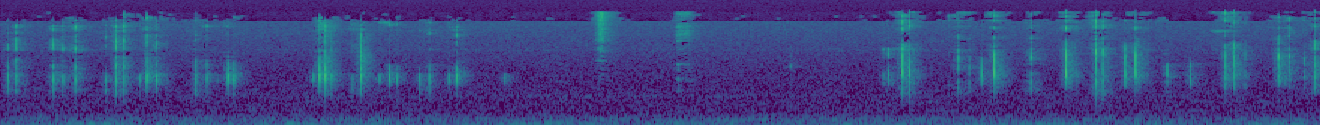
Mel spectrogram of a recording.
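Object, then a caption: Metal pen nib on a paper page. A quill pen's metal nib, held in the fingertips, scratches short strokes across an open paper sketchbook page covered in ink marks. Quick, bright scratchy bursts repeat throughout over a steady low rumble, with the strokes cutting off sharply and never ringing.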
